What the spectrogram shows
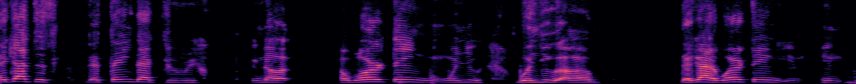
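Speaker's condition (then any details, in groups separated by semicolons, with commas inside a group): Cerebral palsy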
